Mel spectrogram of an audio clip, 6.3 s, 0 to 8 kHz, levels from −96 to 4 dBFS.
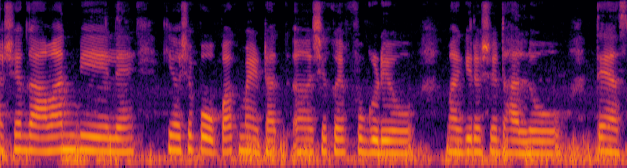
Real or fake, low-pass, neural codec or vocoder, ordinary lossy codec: real; none; none; none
